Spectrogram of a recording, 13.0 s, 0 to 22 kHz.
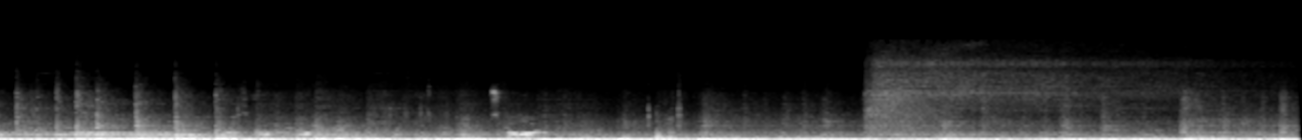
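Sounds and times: music: 0:00.0 - 0:13.0
tram rolling with low rumble: 0:00.0 - 0:13.0
loud steady hiss: 0:08.7 - 0:13.0.

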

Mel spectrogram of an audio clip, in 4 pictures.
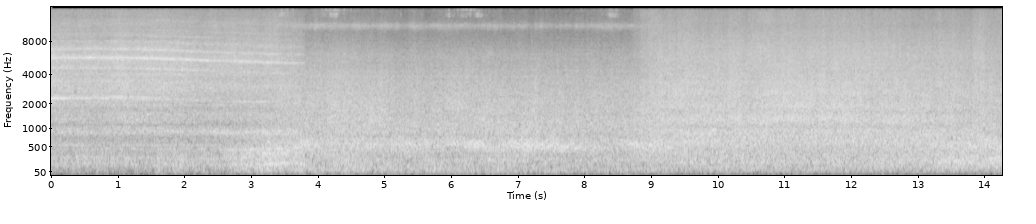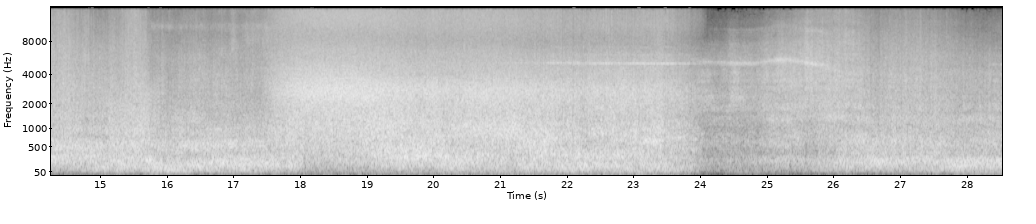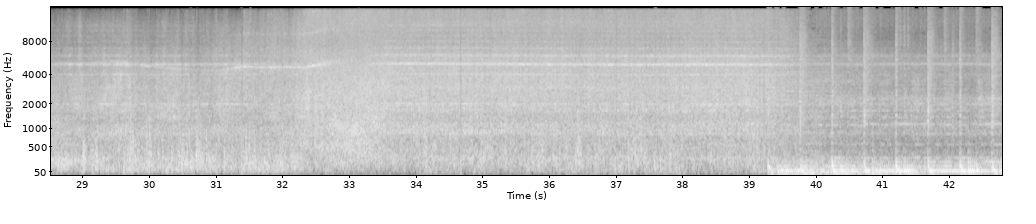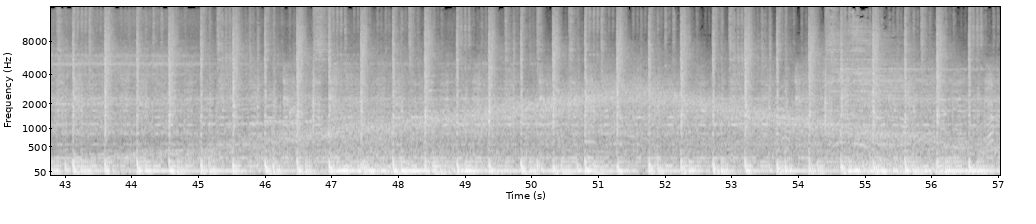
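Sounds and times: jet engines roaring: 0:00.0 - 0:57.0.

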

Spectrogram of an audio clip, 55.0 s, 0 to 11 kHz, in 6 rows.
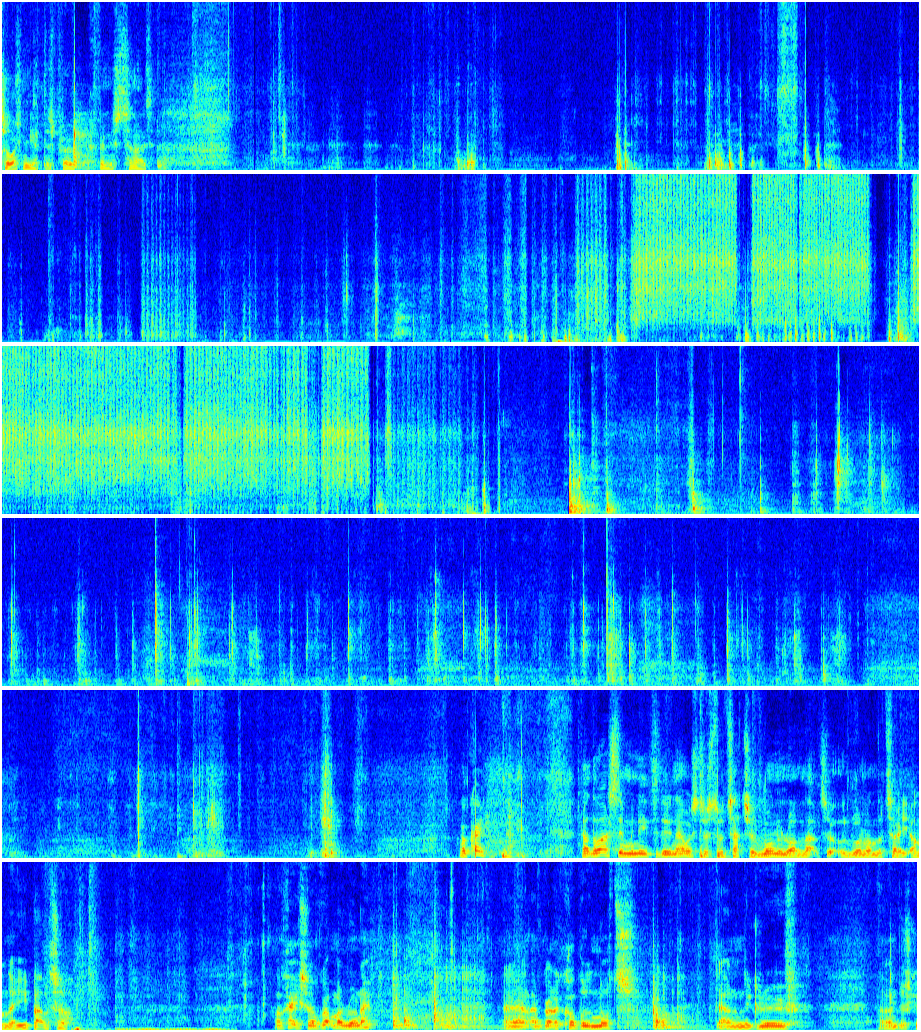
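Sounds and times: loud steady hiss: 0:15.0 - 0:23.0
wood parts knocking on workbench: 0:49.7 - 0:50.9, 0:52.2 - 0:52.9.

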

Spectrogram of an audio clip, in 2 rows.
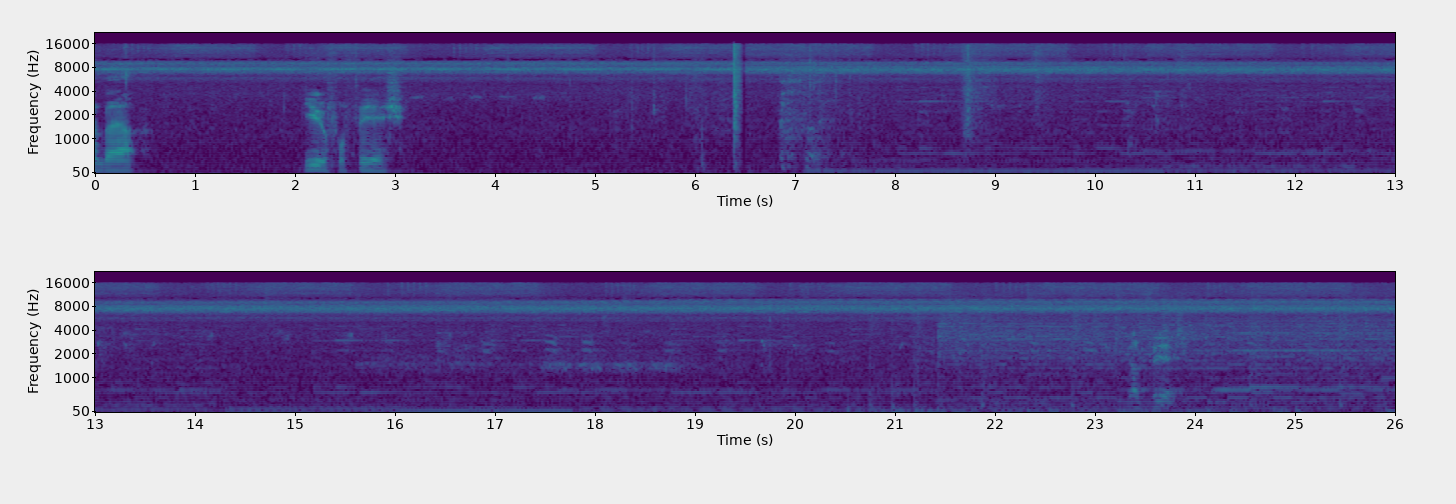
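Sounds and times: quiet music of low held notes: 0:00.0 - 0:26.0
high-pitched insect drone: 0:07.6 - 0:26.0.

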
